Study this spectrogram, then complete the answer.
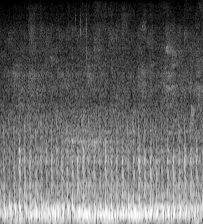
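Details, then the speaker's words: Jaguar MKII during reassembly of the fuel system. The electric fuel pump is switched on and primes with a steady low buzzing hum and a fast, slightly uneven pulse: normal operation. A petrol leak at the top fitting is found afterwards. "Let's turn it on and see if we hear the pump. I hear the pump."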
